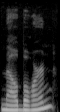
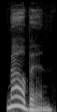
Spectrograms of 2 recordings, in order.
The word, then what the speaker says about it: Melbourne: Some of you guys might pronounce it Melbourne, but it's actually Melbourne.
